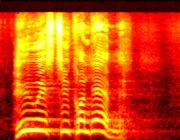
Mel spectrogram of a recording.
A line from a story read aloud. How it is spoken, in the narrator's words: Paul shouts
